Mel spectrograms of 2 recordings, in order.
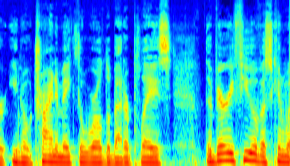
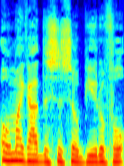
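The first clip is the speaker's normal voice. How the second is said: put-on happy, tearful crying; 2 semitones higher than usual. Retelling how listeners reacted to a podcast: imitating happy crying. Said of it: "happy crying".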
